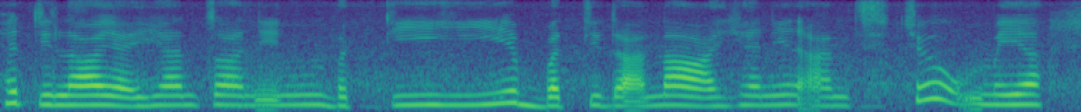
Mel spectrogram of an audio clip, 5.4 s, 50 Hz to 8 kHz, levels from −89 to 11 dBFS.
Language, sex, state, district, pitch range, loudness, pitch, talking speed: Mizo, female, Mizoram, Aizawl, 235-255 Hz, -17 LUFS, 250 Hz, 200 wpm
